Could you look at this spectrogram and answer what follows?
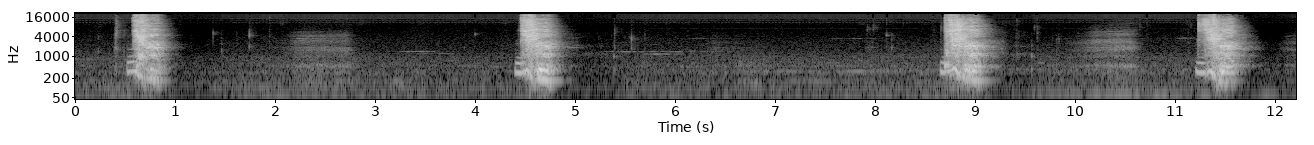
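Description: Four sharp, explosive sneezes spaced a few seconds apart, with soft sniffing between them in a quiet room.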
